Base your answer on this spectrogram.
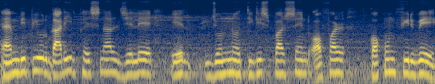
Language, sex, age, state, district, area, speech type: Bengali, male, 30-45, West Bengal, Purba Bardhaman, urban, read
